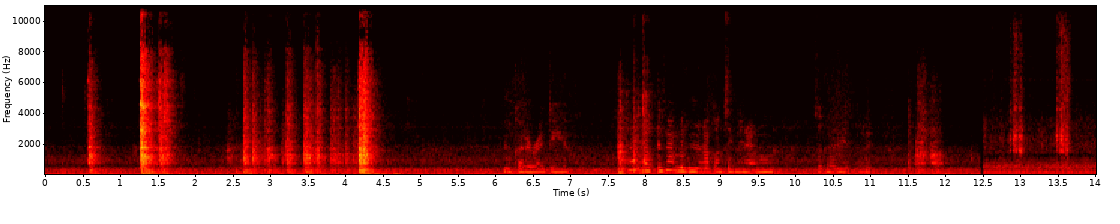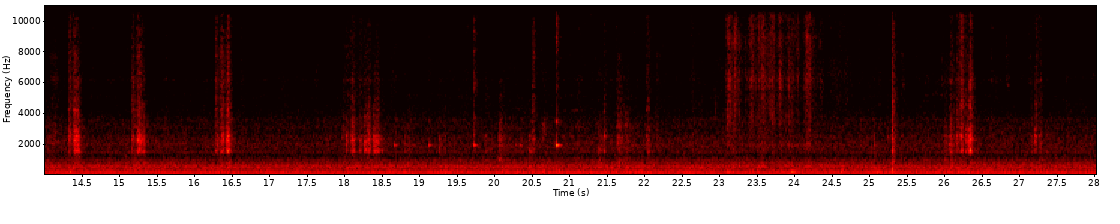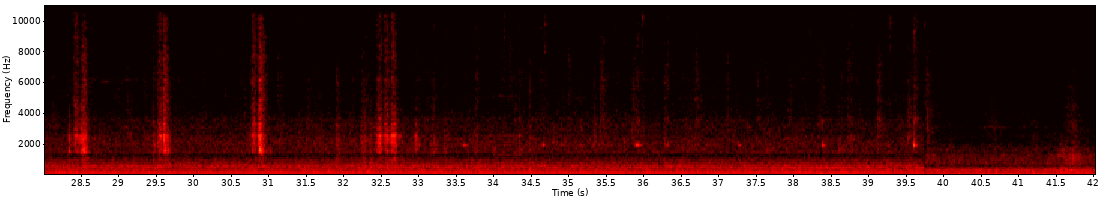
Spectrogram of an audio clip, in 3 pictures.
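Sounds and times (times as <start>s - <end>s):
steady low hum: 0.0s - 42.0s
knife scraping: 12.7s - 15.5s, 16.2s - 16.6s, 18.0s - 22.2s, 25.9s - 26.5s, 28.3s - 29.8s, 32.0s - 37.6s.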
